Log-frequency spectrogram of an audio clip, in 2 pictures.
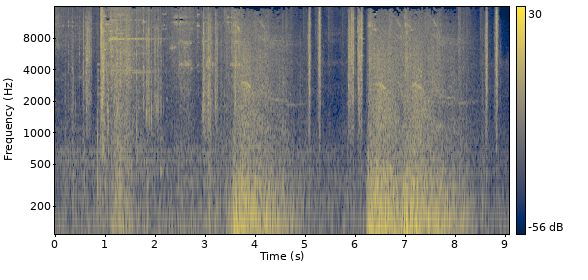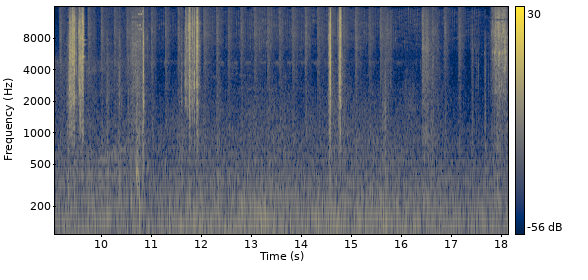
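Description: A game character's footsteps patter on the ground.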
